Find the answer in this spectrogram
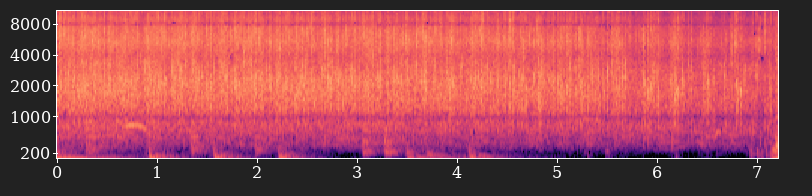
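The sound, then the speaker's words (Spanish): Sustained audience applause fills the space, a dense wash of many hands clapping at steady loudness for several seconds, with a few scattered low thumps underneath. “Un fuerte aplauso al público, que lo están haciendo muy bien.”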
